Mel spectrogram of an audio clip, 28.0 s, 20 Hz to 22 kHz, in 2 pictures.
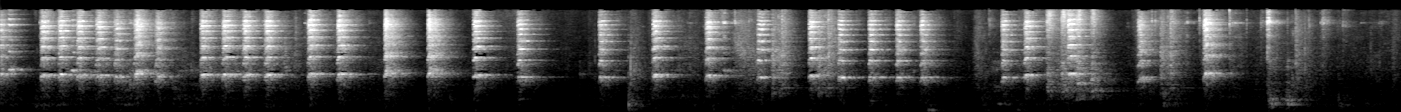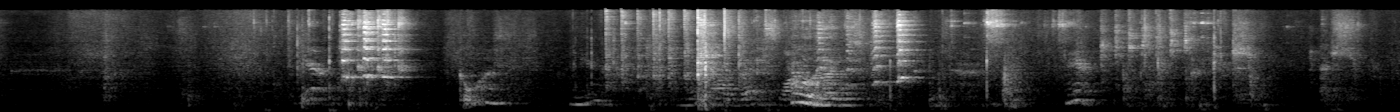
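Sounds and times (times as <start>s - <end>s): dog claws clicking on tiles: 19.8s - 23.2s, 25.0s - 26.7s.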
